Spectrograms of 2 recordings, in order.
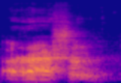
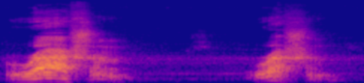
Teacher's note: an a sound becomes elongated for many Russian speakers and sound like Russian. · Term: schwa sound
